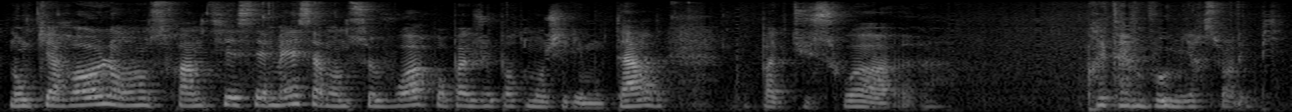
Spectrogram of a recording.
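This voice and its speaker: A woman's voice: fairly low pitch, fairly even intonation, brisk, a bit bright, a little hiss or hum. A woman hosting a knitting podcast, chatting casually and rambling with many fillers and restarts. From France. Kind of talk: casual chat to camera.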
